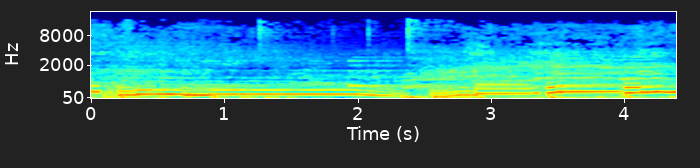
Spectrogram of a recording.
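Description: Live worship band music: guitars and bass hold low chords with little singing. A little past halfway the notes swoop down in pitch and slide back up before the chord returns.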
